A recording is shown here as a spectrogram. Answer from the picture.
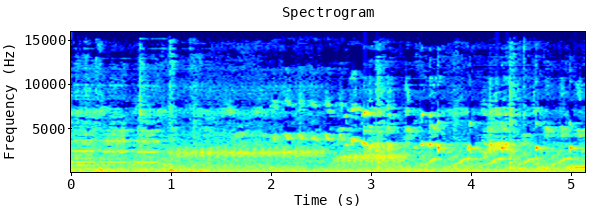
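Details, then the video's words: Malinois Waterslager canary song opens with long, level sustained whistles, then shifts into a rhythmic run of swooping downslurred notes repeated about once every quarter second. "Special Malinois Waterslager Canary Singing | Một chút đặc biệt đến từ chú chim yến hót Waterslager"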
